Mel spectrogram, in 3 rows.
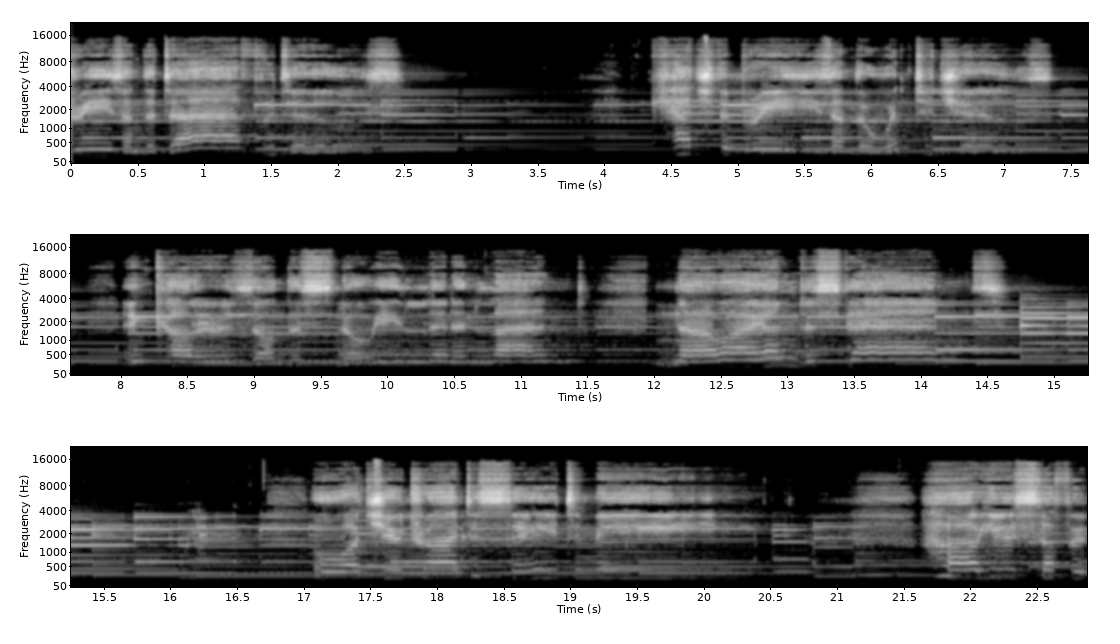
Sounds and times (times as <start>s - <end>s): Male singing: 0.0s - 2.5s, 4.4s - 7.4s, 8.0s - 14.7s, 16.9s - 20.4s, 21.5s - 22.8s
Music: 0.0s - 22.8s.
